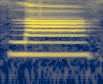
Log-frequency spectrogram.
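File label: "laa3", Cantonese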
